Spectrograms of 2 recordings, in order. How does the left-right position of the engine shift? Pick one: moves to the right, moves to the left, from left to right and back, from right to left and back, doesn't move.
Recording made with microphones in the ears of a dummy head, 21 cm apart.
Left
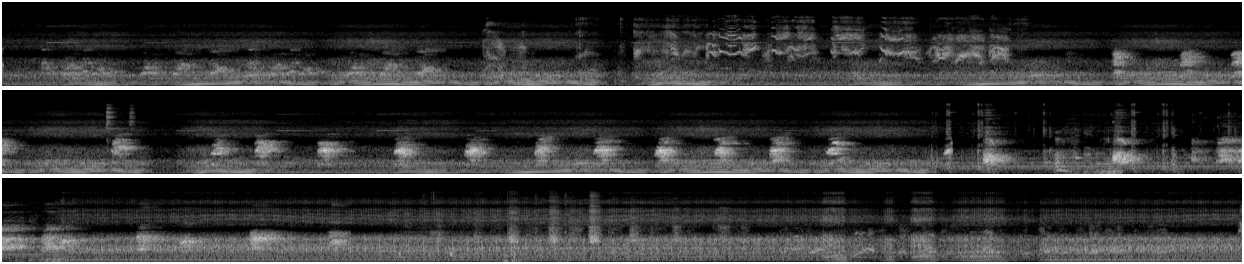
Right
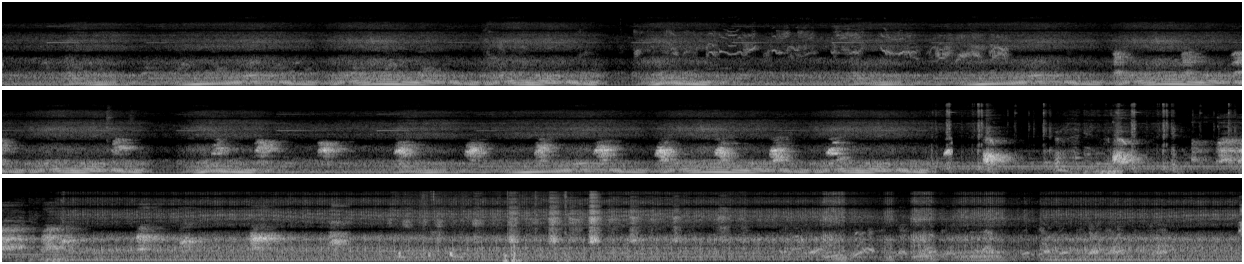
doesn't move.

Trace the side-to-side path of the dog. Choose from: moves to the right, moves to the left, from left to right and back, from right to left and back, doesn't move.
moves to the right.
